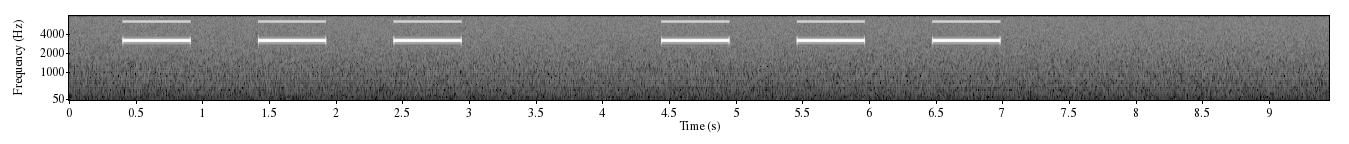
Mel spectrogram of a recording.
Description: Alarm pattern, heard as an alarm's beeps, played twice, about 3200 Hz. Temporal three. Smoke or fire, evacuate.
